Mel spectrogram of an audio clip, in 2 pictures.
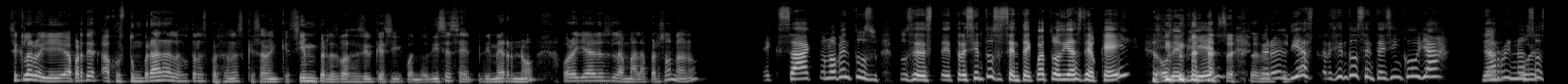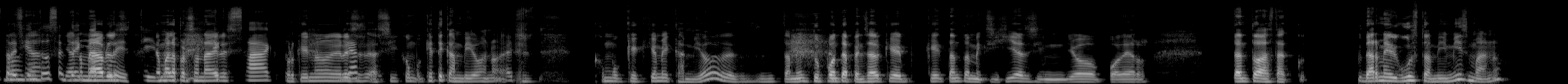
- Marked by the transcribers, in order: laugh; chuckle; other noise; chuckle
- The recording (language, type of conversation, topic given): Spanish, podcast, ¿Cómo equilibras la lealtad familiar y tu propio bienestar?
